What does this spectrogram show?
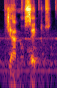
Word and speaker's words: Llanocetus: Ahí se pronuncia como en español, Llanocetus, y es que la raíz llano no está en latín, sino en, agárrense de su asiento, español.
